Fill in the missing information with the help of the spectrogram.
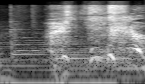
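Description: A quick burst of harsh, voiced sneezes from an adult woman, with a faint steady tone behind.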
